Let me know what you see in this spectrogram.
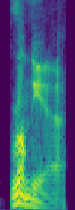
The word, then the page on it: romneya: British English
